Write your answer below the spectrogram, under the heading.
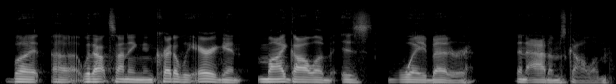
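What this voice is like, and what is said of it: Worn-out, strained voice. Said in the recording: “my voice is kind of shot because of my soccer game last night”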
